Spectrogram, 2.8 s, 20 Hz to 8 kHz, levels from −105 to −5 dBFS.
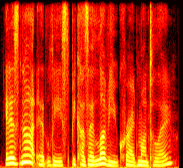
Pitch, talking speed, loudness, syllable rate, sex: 205 Hz, 240 wpm, -18 LUFS, 6.2 syllables/s, female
